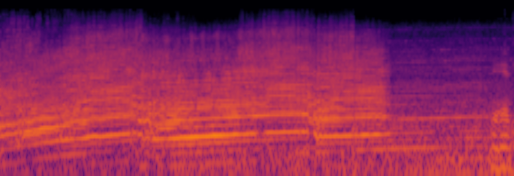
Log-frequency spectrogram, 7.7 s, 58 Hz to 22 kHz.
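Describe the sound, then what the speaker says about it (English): Racing car engines in the video game Automobilista 2 drone steadily, with the pitch shifting as gears change, then fade to a lower level near the end. "I can hear all the other cars more than mine."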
